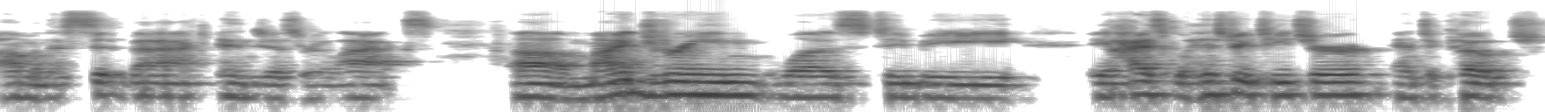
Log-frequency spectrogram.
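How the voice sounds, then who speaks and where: Speaking at a fairly slow pace with an American accent, a man uses a medium-pitched, somewhat breathy voice. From San Diego, California. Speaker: pastor. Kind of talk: interview. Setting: live stream. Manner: animated.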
